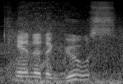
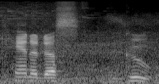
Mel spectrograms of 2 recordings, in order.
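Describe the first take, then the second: First: The s sound comes at the very end. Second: The s sound comes right after Canada.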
